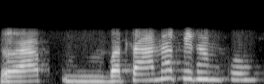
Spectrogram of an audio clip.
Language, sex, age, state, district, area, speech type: Hindi, female, 60+, Uttar Pradesh, Ayodhya, rural, conversation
